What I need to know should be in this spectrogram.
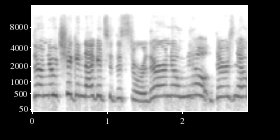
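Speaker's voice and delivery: high, tearful, play-acted crying. Recounting calling her mom during overwhelming anxiety, retelling crying in tears. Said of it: "I call my mom and I am just like in tears".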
